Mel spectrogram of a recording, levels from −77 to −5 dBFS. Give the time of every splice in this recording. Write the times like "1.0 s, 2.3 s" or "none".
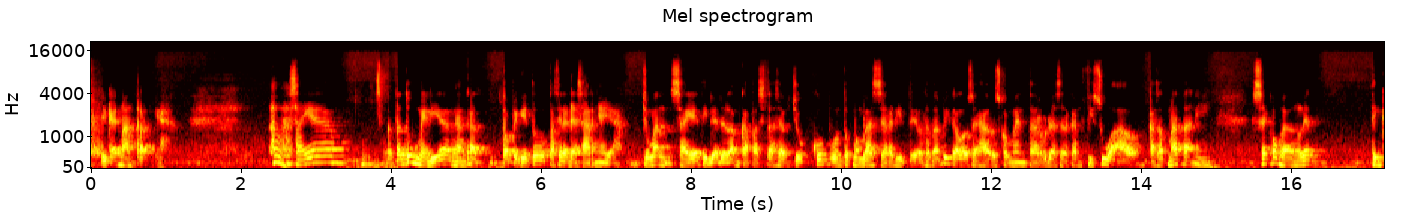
none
